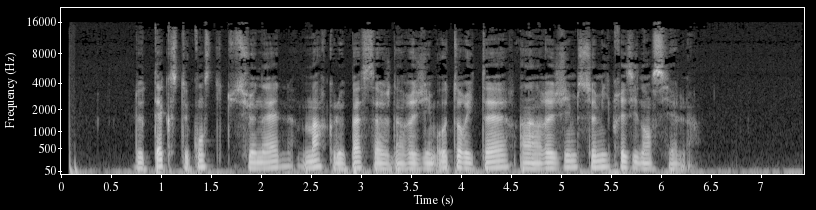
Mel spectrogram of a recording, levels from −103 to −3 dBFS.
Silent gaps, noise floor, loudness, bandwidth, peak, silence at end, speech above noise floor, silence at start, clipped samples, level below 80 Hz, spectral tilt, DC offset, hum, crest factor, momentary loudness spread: none; -51 dBFS; -27 LUFS; 16 kHz; -6 dBFS; 0 s; 25 dB; 0.1 s; under 0.1%; -44 dBFS; -5 dB/octave; under 0.1%; none; 22 dB; 8 LU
